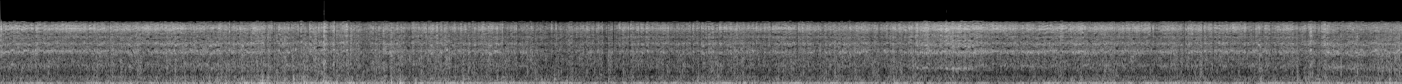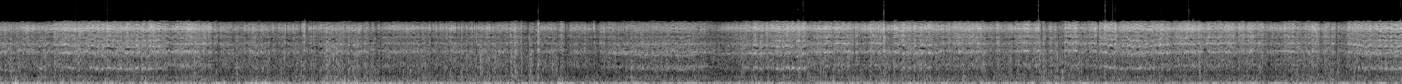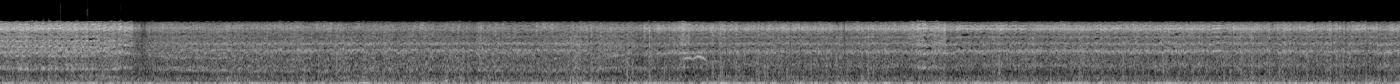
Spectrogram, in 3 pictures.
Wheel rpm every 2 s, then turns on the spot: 230, 240, 230, 240, 230, 230, 230, 220, 230, 230, 220, 230, 230, 230, 210, 200, 200, 220, 230, 230, 230.
none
